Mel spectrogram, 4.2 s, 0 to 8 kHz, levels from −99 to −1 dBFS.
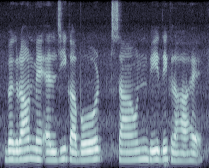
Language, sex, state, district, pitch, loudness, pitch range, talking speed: Hindi, male, Manipur, Imphal West, 155 Hz, -15 LUFS, 150-165 Hz, 145 wpm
